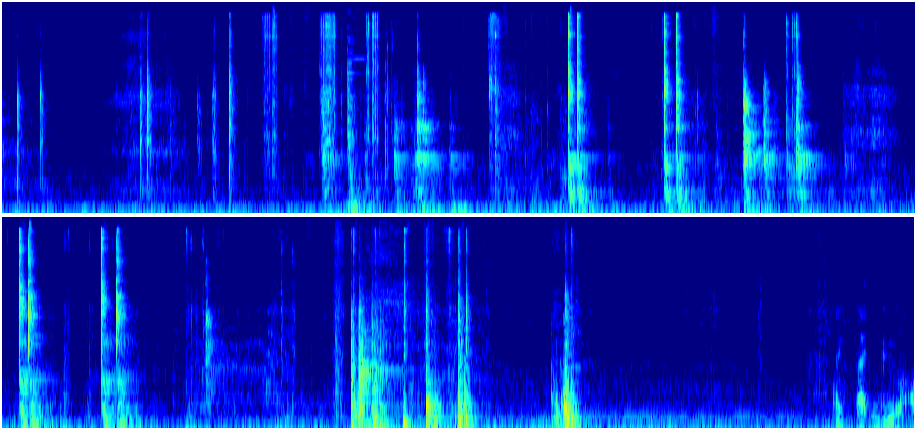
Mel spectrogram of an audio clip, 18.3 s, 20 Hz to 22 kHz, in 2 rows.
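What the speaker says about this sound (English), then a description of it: "using your torque wrench and your deep 17, torque those to 80" A torque wrench with a deep 17mm socket tightens the front brake caliper bolts on a Toyota Tundra, giving irregular close metallic clicks and ratcheting knocks with clanks between, while a person talks.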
